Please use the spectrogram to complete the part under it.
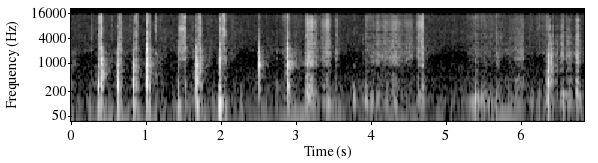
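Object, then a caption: Pressed eyeshadow powder in a palette, worked with a metal tool. A metal tool chops and scratches pressed powder in an eyeshadow palette, breaking it into flakes. A quick run of sharp, dry taps with a mid-high click is followed by softer, gritty scraping and a few final taps.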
